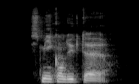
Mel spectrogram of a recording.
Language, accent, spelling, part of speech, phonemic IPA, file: French, France, semiconducteur, noun / adjective, /sə.mi.kɔ̃.dyk.tœʁ/, LL-Q150 (fra)-semiconducteur.wav
- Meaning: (noun) semiconductor; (adjective) semiconducting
